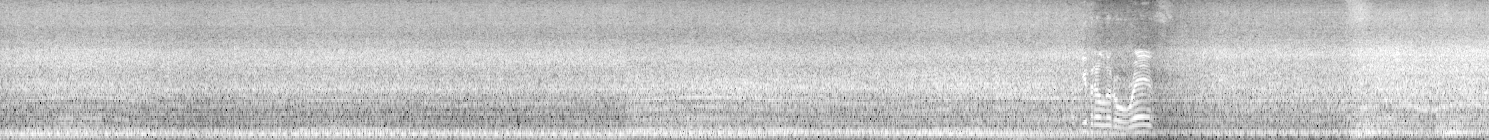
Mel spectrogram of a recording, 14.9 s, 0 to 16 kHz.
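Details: Porsche 911 3.0SC converted to EFI and turbo, after opening the idle air bleed screw on the original 3.2 throttle body one turn. A steady low idle that holds evenly; a quick rev rises and settles back cleanly. It now idles properly.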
